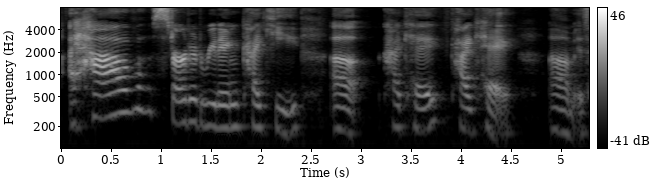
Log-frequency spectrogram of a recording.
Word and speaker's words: Kaikeyi: Kaikeyi is how you pronounce her name.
